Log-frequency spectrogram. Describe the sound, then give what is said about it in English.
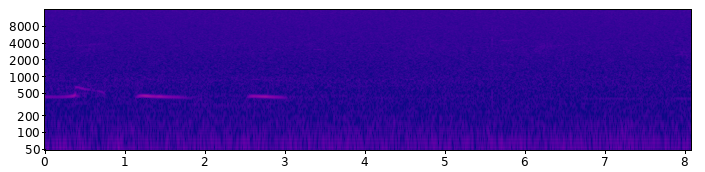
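Soft, low mourning dove coos, three hollow notes in the first few seconds, set against a steady hiss of wind or background noise that carries on alone afterward. “Where mourning doves ranges, you can find them around people's houses, cities, towns, etc., farms.”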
